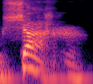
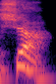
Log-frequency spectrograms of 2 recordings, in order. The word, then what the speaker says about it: Shach: So he told him, so when he named him Shach, as in Rav Shach. But some people have problems pronouncing the ha, right? The cha sound. So he can never pronounce it, he just said Shah.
